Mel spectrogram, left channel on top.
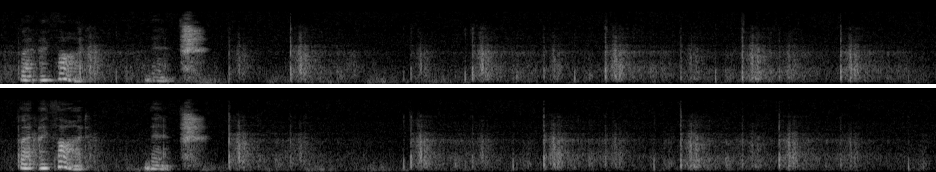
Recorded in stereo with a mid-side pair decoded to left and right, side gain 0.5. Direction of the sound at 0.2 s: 65° right.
